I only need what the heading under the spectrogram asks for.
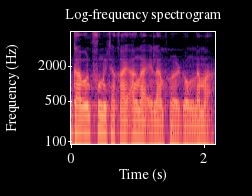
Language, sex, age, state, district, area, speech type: Bodo, male, 30-45, Assam, Kokrajhar, rural, read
